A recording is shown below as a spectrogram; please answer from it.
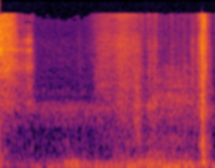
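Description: Quiet room with a low hum and a faint rustle of tarot cards being handled, growing a little louder in the second half.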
